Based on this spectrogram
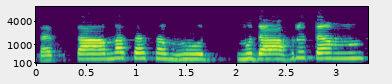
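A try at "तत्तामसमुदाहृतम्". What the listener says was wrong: ತತ್ತಾಮಸ ಮುದತಂ ಎರಡು ಸಾಯಿ ಇಲ್ಲ ಅಲ್ಲಿ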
